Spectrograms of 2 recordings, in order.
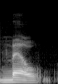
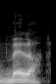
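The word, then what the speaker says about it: Melle: A fella called Leon Huyghe, he came to a place called Mel, I think it's pronounced, or Mella, which is in East Flanders.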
